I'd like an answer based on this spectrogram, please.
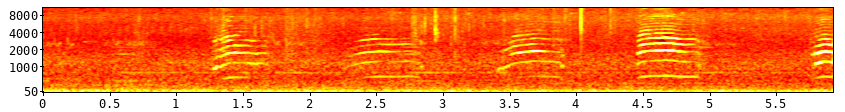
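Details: Very hungry homeless female cat that has gone long without food, meowing five times, rising then falling harmonic cries about a second apart, with a steady low rumble underneath.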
